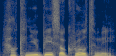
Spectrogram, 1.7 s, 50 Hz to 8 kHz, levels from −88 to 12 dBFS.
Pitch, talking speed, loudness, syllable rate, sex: 135 Hz, 275 wpm, -18 LUFS, 5.7 syllables/s, male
